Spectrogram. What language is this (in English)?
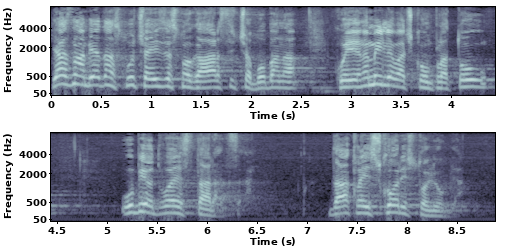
Croatian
